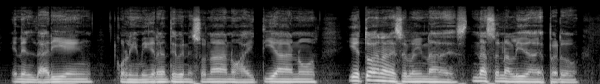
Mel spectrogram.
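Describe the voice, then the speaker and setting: The man speaks at a fairly quick pace and a medium pitch. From Panama. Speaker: podcast host. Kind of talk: interview. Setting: studio. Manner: animated. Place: studio. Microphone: studio mic.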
